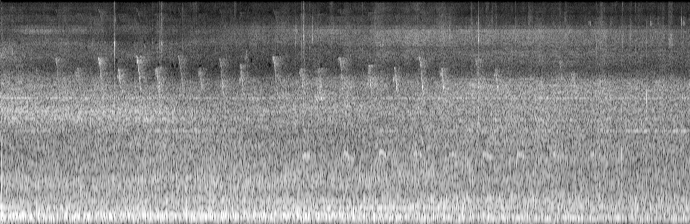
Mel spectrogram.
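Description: A bird calling in a quick run of short, high, falling chirps for most of the first ten seconds, over a steady outdoor background hiss with a low hum.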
